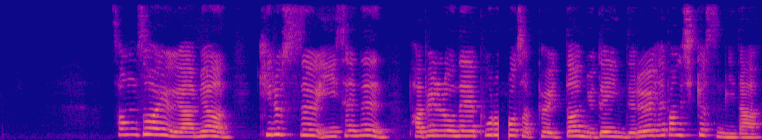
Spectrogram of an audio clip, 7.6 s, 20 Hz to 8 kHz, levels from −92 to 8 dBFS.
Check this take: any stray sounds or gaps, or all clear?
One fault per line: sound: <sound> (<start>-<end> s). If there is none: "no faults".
sound: dropout (5.0-5.1 s)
